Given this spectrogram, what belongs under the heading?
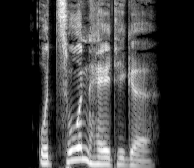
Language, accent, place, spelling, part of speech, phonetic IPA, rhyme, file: German, Germany, Berlin, ozonhältige, adjective, [oˈt͡soːnˌhɛltɪɡə], -oːnhɛltɪɡə, De-ozonhältige.ogg
- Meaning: inflection of ozonhältig: 1. strong/mixed nominative/accusative feminine singular 2. strong nominative/accusative plural 3. weak nominative all-gender singular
